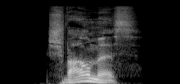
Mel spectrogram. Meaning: genitive singular of Schwarm
- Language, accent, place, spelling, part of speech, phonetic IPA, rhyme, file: German, Germany, Berlin, Schwarmes, noun, [ˈʃvaʁməs], -aʁməs, De-Schwarmes.ogg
